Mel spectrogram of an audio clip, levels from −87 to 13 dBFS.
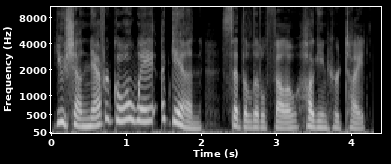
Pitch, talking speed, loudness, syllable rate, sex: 220 Hz, 175 wpm, -17 LUFS, 5.0 syllables/s, female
